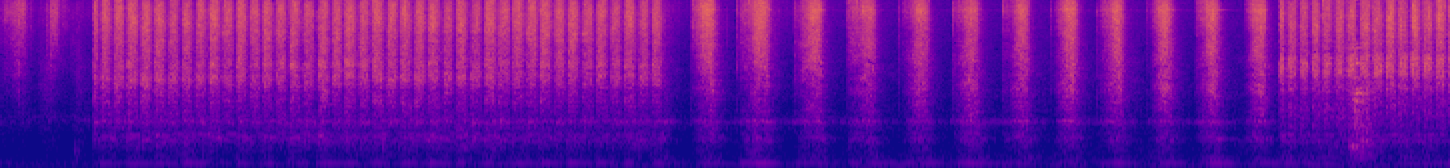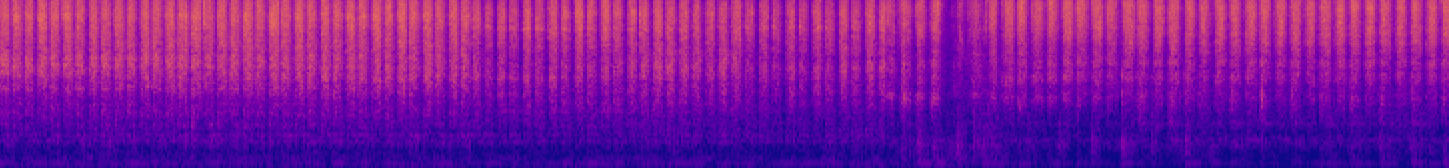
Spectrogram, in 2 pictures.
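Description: Abrasive paper rubbed by hand over an old forged hammer head held in a vise, in quick back-and-forth scratching strokes. About seven seconds in the strokes slow to roughly two a second for several seconds, then turn quick again.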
